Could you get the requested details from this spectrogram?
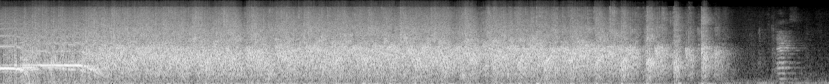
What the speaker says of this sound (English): So let's give them our final, loudest round of applause.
